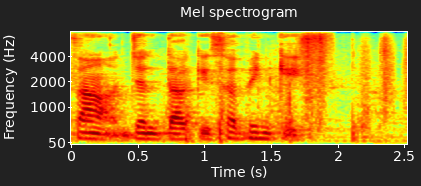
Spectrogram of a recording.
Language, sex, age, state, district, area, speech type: Sindhi, female, 45-60, Uttar Pradesh, Lucknow, urban, spontaneous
